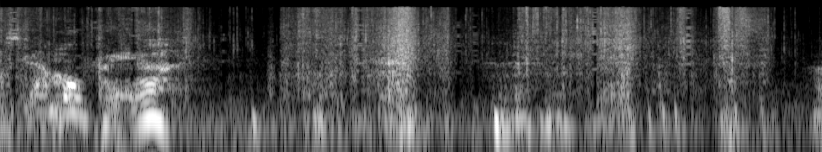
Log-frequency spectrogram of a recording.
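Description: Bubble wrap crinkles and rustles under a hand.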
